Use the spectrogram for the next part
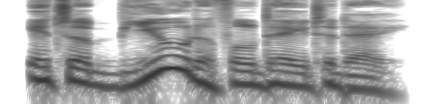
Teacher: If the video says, "It's a beautiful day today," you should copy exactly how it's said. The speed, the rising tone on beautiful, and the happy feeling in the voice.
